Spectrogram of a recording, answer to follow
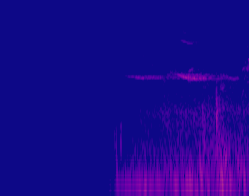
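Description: Digital silence for about a second, then faint outdoor background with a bird calling: one thin, high held note with a few short chirps above it.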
